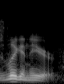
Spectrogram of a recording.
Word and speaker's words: Ligonier: And so I found out about this thing called Lejeuner, which is Ligonier. I mispronounced it.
